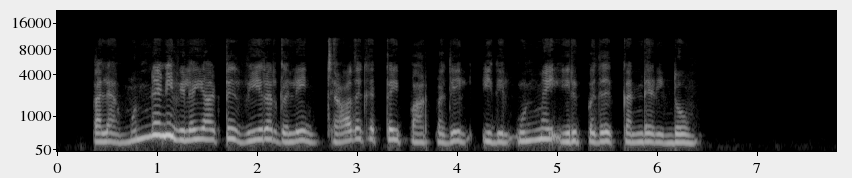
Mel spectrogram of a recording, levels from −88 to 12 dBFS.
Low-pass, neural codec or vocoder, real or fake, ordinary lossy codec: 10.8 kHz; codec, 24 kHz, 3 kbps, HILCodec; fake; MP3, 64 kbps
